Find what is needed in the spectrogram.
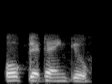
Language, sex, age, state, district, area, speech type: Gujarati, male, 18-30, Gujarat, Ahmedabad, urban, conversation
